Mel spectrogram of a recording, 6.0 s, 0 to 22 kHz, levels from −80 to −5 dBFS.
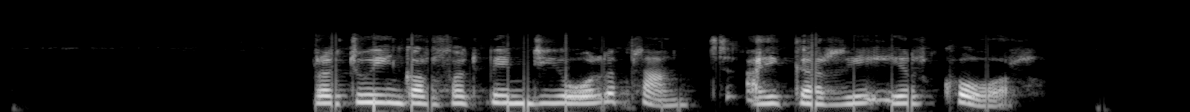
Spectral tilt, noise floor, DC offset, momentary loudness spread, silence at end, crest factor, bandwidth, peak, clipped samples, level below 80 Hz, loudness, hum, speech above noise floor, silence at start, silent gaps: -5.5 dB/octave; -79 dBFS; under 0.1%; 8 LU; 0.8 s; 20 dB; 7.2 kHz; -6 dBFS; under 0.1%; -58 dBFS; -24 LUFS; none; 55 dB; 1.55 s; none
